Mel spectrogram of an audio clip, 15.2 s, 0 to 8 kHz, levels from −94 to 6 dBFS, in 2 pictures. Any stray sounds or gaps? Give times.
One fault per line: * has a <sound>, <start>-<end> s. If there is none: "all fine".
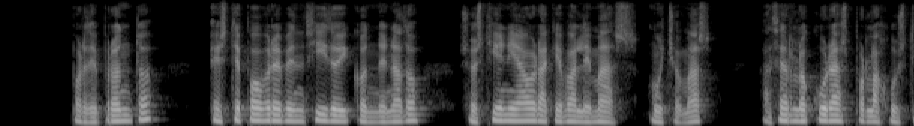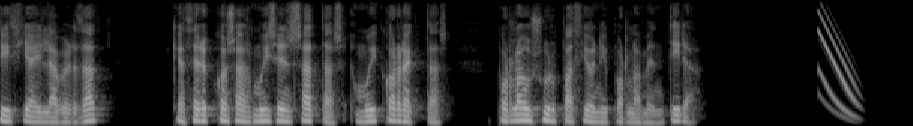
* has a chirp, 14.4-14.8 s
